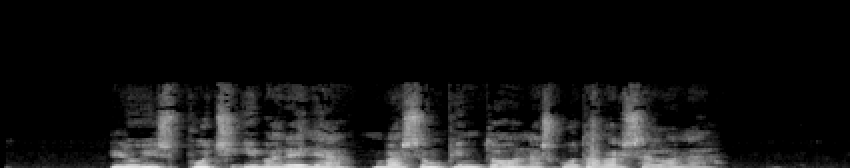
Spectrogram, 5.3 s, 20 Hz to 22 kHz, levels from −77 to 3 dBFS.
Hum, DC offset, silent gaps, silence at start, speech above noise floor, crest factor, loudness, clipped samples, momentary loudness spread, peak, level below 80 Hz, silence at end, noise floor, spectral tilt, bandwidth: none; under 0.1%; none; 0.7 s; 50 dB; 14 dB; -14 LUFS; under 0.1%; 7 LU; 0 dBFS; -48 dBFS; 0.85 s; -63 dBFS; -6.5 dB/octave; 11 kHz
